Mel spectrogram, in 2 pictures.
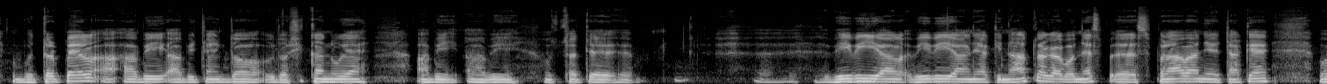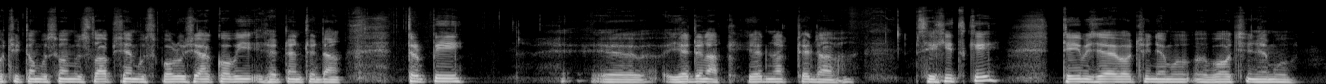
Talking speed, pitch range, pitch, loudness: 85 wpm, 115-130 Hz, 125 Hz, -18 LUFS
